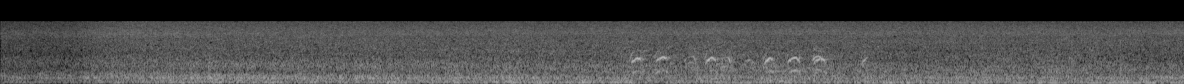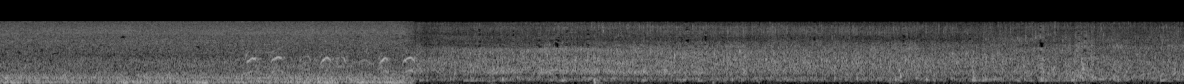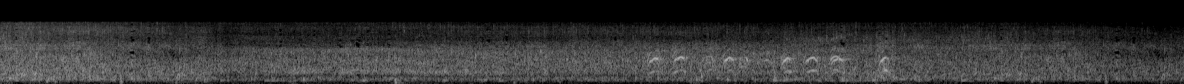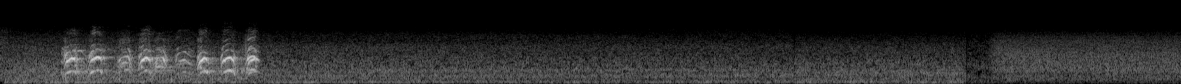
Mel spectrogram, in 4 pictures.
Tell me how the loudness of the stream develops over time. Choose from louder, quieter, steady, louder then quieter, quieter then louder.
quieter.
